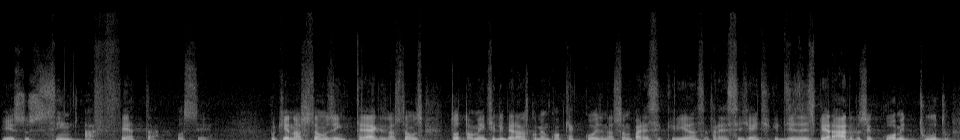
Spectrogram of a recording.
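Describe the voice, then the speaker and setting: Animated preacher with long hall reverb. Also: male voice, medium pitch, moderate pace. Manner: animated storytelling, asks "amém?" often. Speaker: pastor. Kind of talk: sermon. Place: church hall.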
